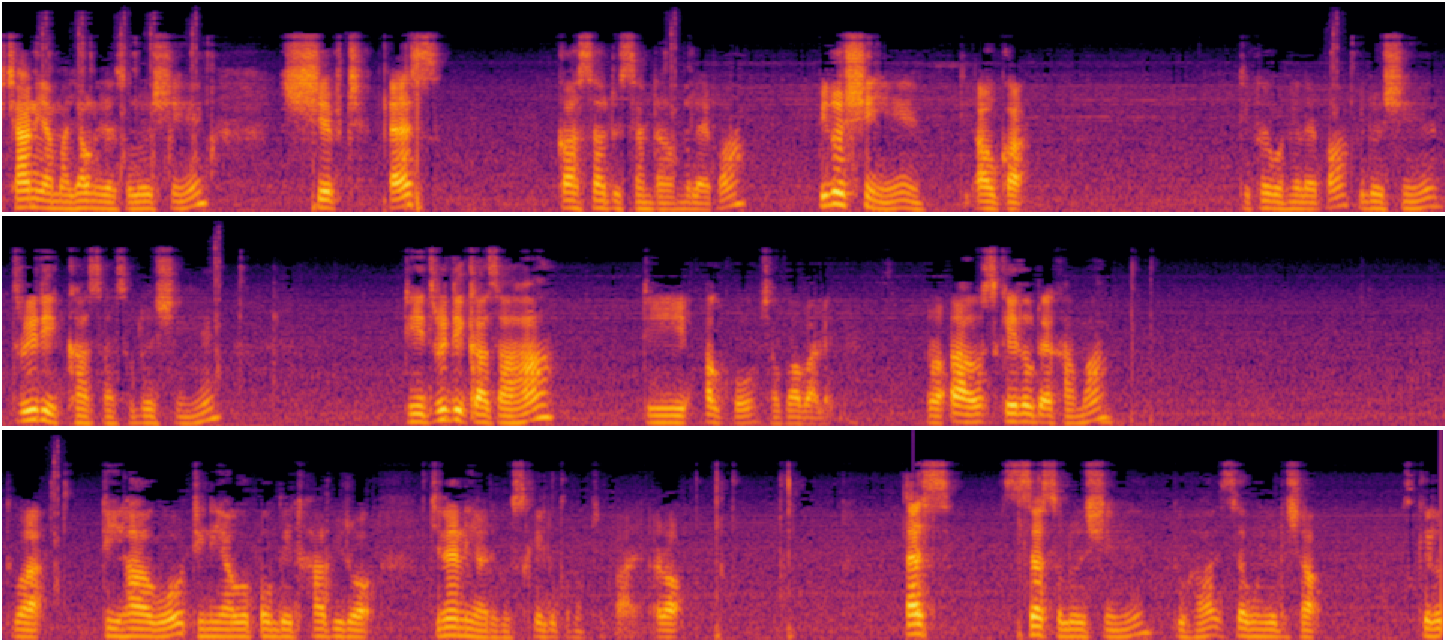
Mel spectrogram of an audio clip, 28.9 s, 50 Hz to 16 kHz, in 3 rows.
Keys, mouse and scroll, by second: 2.5 shift+s, 8.8-10.7 drag, 17.0 s, 23.7 middle click, 25.2 s.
